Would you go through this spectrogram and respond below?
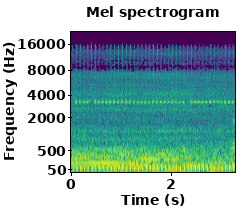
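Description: A Yamaha Nmax V2 scooter engine idles in neutral with a steady, loud, even pulsing close by, a thin high whine running through it with the odd squeak, no one speaking.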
